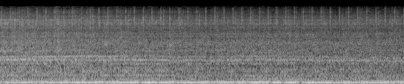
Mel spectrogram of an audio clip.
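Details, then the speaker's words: 1986 Corvette L98 TPI 5.7L V8 idling after cleaning a clogged plenum EGR port (EGR and knock sensor codes, failing emissions); steady even low rumble, no misses, no check engine light yet; normal idle. "okay she's running we got her back together like it's close to be so far well it's running"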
